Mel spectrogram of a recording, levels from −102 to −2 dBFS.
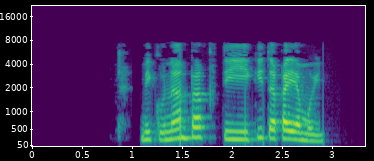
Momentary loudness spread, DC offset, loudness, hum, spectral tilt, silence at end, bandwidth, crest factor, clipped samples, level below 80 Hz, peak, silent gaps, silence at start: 11 LU; under 0.1%; -20 LUFS; none; -4.5 dB/octave; 0.4 s; 7.8 kHz; 22 dB; under 0.1%; -62 dBFS; -2 dBFS; 1.00-1.07 s; 0.85 s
